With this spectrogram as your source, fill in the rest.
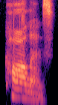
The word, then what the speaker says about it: Collins: it on youtube so his name is pronounced collins with that olive sock sound so whenever you're listening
